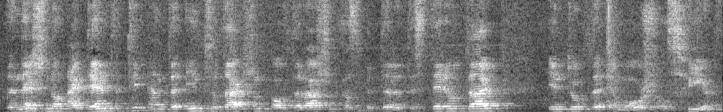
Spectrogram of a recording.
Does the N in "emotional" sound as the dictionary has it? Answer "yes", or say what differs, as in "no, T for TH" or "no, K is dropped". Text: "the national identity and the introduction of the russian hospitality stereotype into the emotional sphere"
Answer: no, N is dropped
